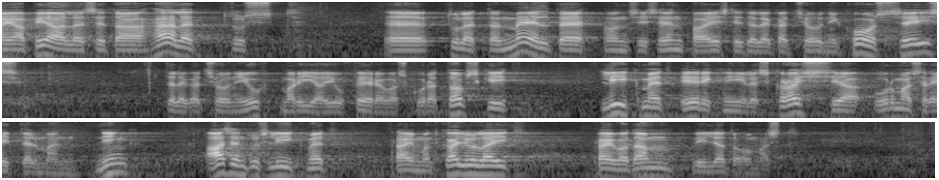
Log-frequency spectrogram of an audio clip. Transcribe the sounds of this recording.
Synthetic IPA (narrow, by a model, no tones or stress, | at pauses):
ɑjɑpeɑle̞se̞d̪̥ɑɦæːle̞t̪ˑust̪ | t̪ule̞t̪ːˑɑnme̞ːld̪̥e̞o̞nsise̞npɑe̞ːsʲt̪it̪e̞le̞ɡ̥ɑt̪sio̞ːnʲiko̞ːsːe̞js | t̪e̞le̞ɡ̥ɑt̪sio̞ːnijuht̪mɑɾijɑjufe̞ːɾevɑskuɾɑt̪ːo̞fski | liːkme̞d̪̥e̞ːɾikniːleskro̞sjɑurmɑsrejt̪ːˑe̞lmɑnːiŋɡ̥ | ɑse̞nd̪usliːkme̞d̪̥ | rʔɑjmo̞nd̪̥̚kɑlʲjulɑjd̪̥rɑjvɑd̪ɑmvilʲjɑt̪o̞ːmɑ̰st̪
